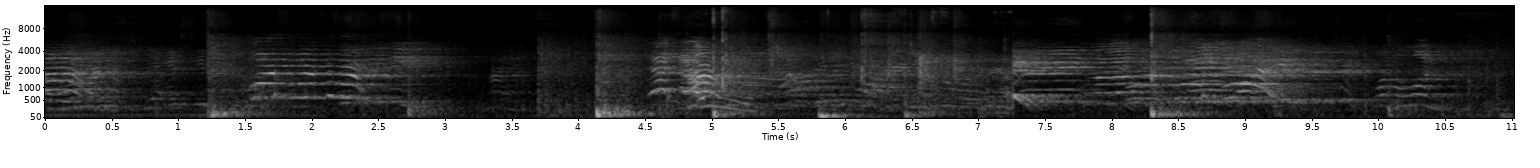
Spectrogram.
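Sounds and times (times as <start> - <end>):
volleyball thumps: 3.6 - 6.7.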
